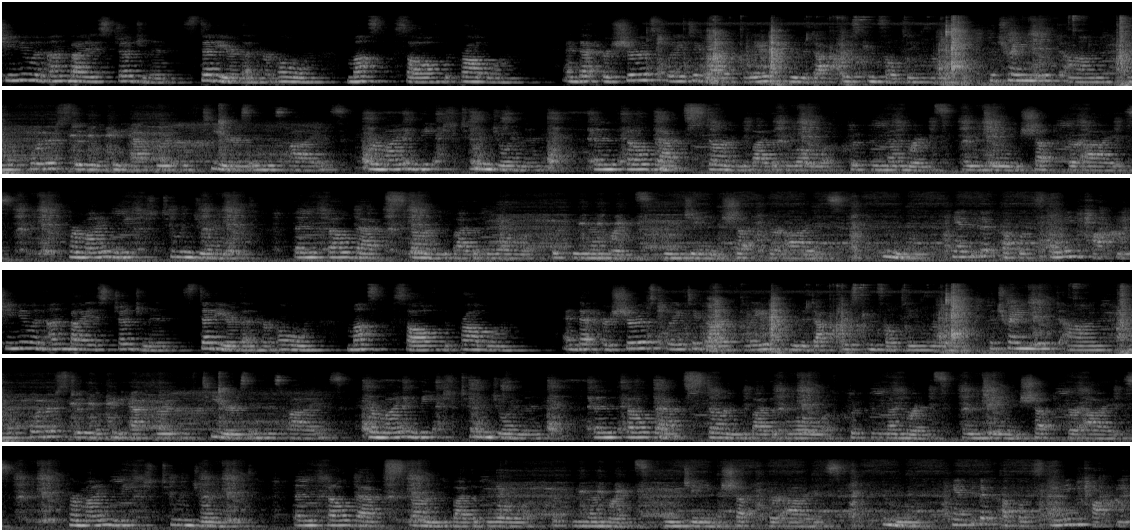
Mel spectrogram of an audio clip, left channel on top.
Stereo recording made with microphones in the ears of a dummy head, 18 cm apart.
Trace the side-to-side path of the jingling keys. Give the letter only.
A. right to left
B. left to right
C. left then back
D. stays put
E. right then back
E.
